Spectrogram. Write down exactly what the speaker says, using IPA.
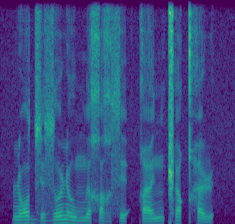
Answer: ɳ ɔ d͡z ʏ z ʊ ɳ ɤ u̯ m ɪ χ ə ʁ s e ʔ q e n ǁ ʏ qʰ ɪ ɭ

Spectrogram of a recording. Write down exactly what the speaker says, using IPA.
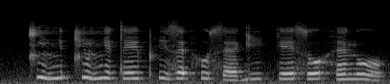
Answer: t͡ɕ ĩ˦˨ ɲ ɪ˦ ʔ t͡ɕ ũ˦˨ ɲ e˦˨ t e˦ pʰ i˦˨ z ɛ˦ ʔ h u˦˨ sʰ ɛ˨ ɡ i˦ k e˦ sʰ o˦ h ɛ˦ n o˦˨

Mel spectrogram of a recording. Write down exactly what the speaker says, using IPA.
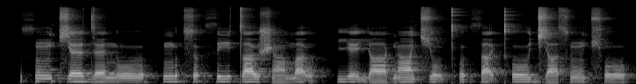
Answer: θ ũ˦ t͡ɕ ɛ˦ d ɛ˦ n o˦ ʊ̯ | ŋ ʊ˦ ʔ s ʊ˦ ʔ θ i˦ t a˦ ʊ̯ ʃ ã˨ m a̰˦˨ ʊ̯ | j ḛ˦˨ j ä˨ ɡ ã˦ t͡ɕ o̰˦˨ ʊ̯ kʰ ʊ˦ ʔ θ a̰˦˨ ɪ̯ kʰ o˦ ʊ̯ d͡ʑ ä˨ s ũ˦ t͡ɕʰ o˦

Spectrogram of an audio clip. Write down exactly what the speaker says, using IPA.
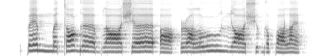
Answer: p ɛ mː ɜ t ɒ ɡ ɜː b l ɒː ʃ ɜː ʔ ɒ | ɭ ɒ lˠ uː ʎ ɒː ʃ ʊ ɡ ʌ p ɒ lˠ ɛ

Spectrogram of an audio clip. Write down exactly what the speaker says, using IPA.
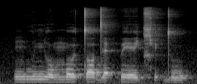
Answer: ŋ u˦ ɲ o˦ m o˦˨ ʊ̯ t ɔ˦˨ d ɛ˦ ʔ p e˦ ɪ̯ t͡ɕʰ ɪ˦ ʔ d u˦˨

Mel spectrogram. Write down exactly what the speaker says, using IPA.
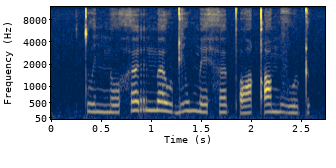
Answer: tʷ i˨ nː o˨ h œ˦ r m œ˦˨ w ɖ i˦ w m e˧ h œ˧ pʼ ɔ˨˦ qʼ o˧ m v u˨ ʈ

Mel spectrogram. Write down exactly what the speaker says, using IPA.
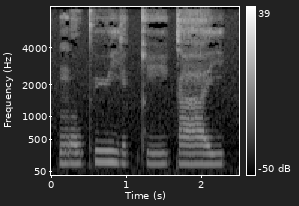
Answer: ŋ o˨˧ w pʰ yː˧ j ɪ˨˥ k̚ pʰ iː˨˧ k aː˧ j

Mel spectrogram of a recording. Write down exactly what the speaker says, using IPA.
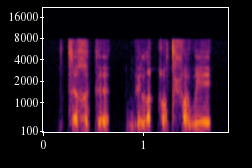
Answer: t͡s ə˧˩˧ ʁ ə˦ k ə˩˧˩ | b ʏ˧˩ l ə˧˩ q e˩˧˩ tˤ x ʏ˩˧˩ w ɪ˦

